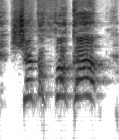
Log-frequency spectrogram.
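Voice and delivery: host snapping back at his critics, angry; angry outburst. Real, not acted. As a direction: cut them off in real irritation. Ranting host snaps at critics.

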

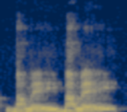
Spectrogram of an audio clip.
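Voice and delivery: high-pitched, very English "Mummy"; English accent. Retold or imitated. Aunt imitating her niece calling for Mummy, English accent. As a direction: mimic a child's borrowed English accent. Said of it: "in this, like, real English accent".

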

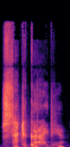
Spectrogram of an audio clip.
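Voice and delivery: whisper. Real, not acted. Whispered repeat of praise.

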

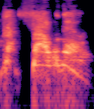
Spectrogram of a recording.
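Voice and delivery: high, far-off mock announcer voice; jeering coworker making a fuss; mocking Jamie. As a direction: ham up a big sarcastic announcement. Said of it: "he goes".

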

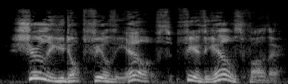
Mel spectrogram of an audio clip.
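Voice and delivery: high, interrupted protest; high-pitched startled objection; pleading son. Acted. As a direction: cut off mid-plea. Satiros pleads.

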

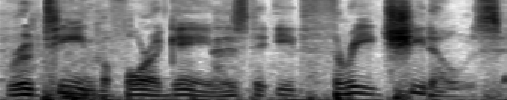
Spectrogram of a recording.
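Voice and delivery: solemn sports-doc narration; documentary narrator. Retold or imitated. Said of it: "It's like".

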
